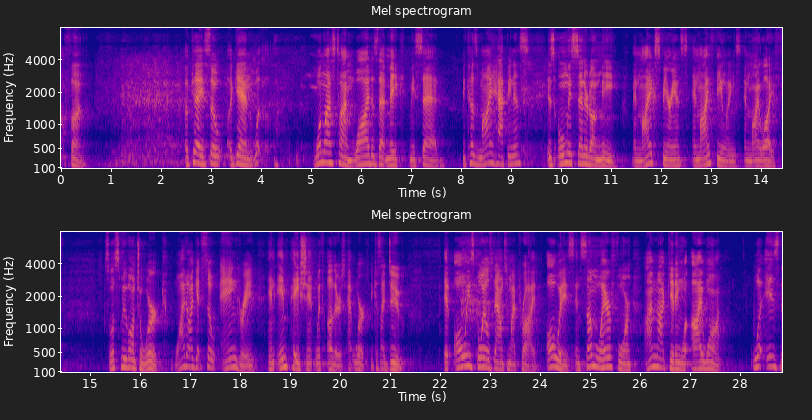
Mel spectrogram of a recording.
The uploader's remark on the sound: preached on November 8, 2015 at Veritas East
